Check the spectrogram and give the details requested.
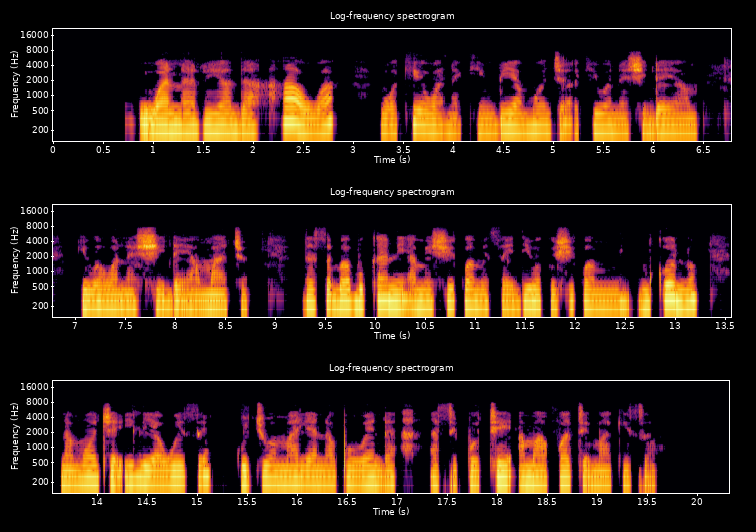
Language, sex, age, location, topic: Swahili, female, 18-24, Nakuru, education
